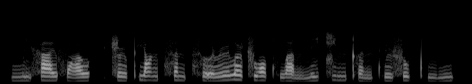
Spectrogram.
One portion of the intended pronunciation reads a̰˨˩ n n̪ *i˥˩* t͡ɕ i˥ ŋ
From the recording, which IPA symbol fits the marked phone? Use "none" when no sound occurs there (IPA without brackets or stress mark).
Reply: i˥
